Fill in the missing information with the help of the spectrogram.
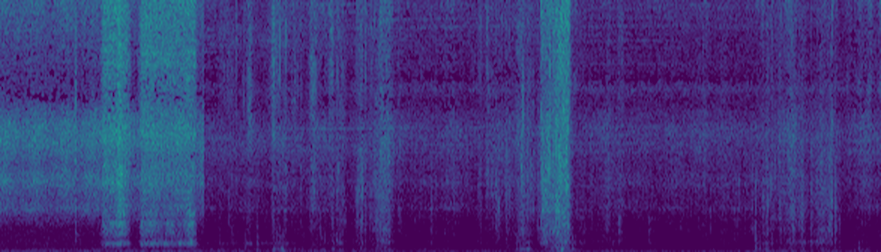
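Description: An aerosol spray can of rubberized undercoating paint hissing in short bursts for the first couple of seconds, then newspaper masking rustling and tearing as it is pulled off a turtle shell, with one louder rip a little after seven seconds.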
